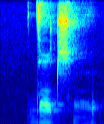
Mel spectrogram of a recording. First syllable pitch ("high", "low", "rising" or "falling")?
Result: low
